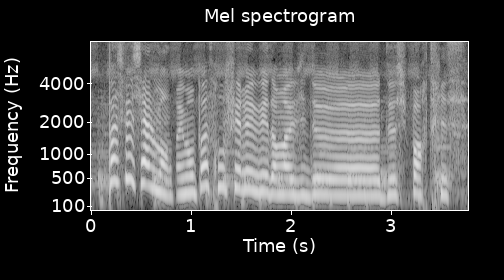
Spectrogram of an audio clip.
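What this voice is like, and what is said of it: Slight Toulouse French accent. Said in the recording (French): “Il y a un petit accent là ... Toulouse, de Toulouse ... l'accent de Toulouse”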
